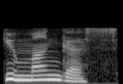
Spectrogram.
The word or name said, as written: humungous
